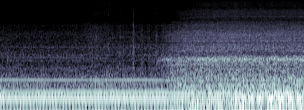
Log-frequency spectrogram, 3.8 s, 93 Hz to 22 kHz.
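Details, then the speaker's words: Mercedes-Benz W124 300CE-24 at 203,000 km, started from dead cold with high oil pressure and low temperature: steady cold idle hum, then a strong even rush of cooling fan air joins in; engine runs smoothly and the fans pull hard, normal. "fans work real powerfully too so cold"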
